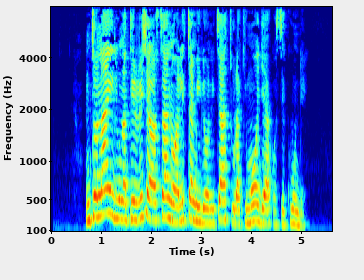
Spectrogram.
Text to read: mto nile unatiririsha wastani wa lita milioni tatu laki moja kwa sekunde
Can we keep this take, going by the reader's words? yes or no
yes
